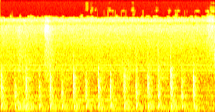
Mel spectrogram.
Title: Sound Of A Loose Stabilizer Links/Dodge Dakota Suspension Clunking Noise #howifixedit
